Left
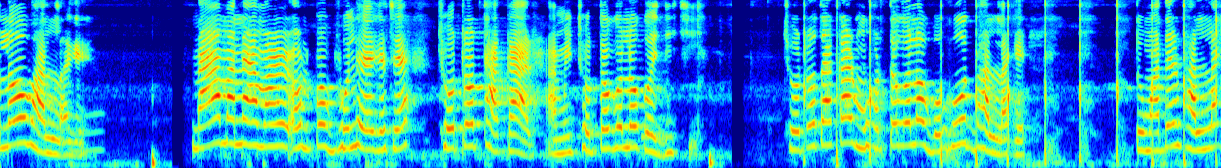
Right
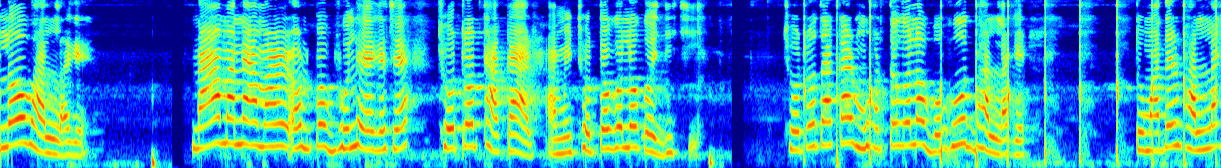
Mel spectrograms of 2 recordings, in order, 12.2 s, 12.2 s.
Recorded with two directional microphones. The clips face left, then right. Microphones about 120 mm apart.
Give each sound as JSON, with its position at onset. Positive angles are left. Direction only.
{"t": 0.0, "sound": "a child's voice", "side_deg": -30}
{"t": 11.3, "sound": "a child's voice", "side_deg": -30}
